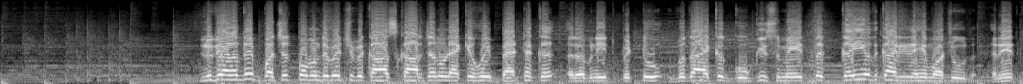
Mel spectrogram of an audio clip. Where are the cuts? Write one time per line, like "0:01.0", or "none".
0:01.3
